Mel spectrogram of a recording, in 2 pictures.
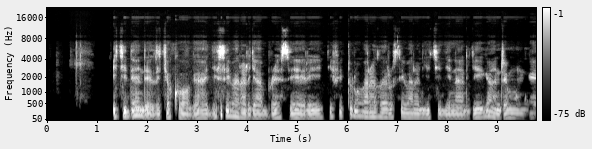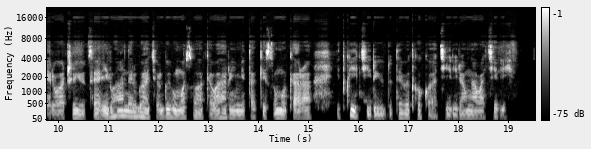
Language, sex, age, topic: Kinyarwanda, male, 18-24, finance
